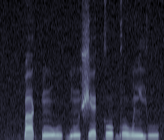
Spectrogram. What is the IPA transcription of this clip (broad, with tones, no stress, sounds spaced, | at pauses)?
k͡p a˧ k͡p ũ˨ w u˨ ɡ͡b ũ˨ ʃ ɛ˨˦ k o˦˨ ɡ o˧ w ĩ˧ j u˧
